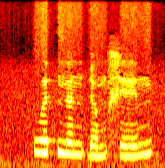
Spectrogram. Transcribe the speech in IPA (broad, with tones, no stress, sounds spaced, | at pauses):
k w ə˦˥ t̚ n ə˧ n ɗ ə˨˦ m x e˨˦ m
